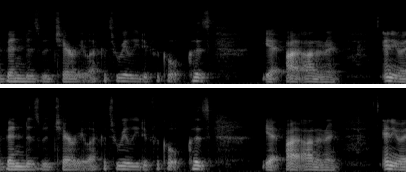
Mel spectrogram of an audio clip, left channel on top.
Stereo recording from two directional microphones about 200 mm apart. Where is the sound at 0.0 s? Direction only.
45° right (ahead or behind).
